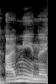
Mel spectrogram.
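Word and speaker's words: Aminé: Произносит его Амина, несмотря на апостроф э, в конце, что как бы предусматривает, что и на конце должно читаться. А, и вообще туда типа должно ударение падать. Но нифига. Амина.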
